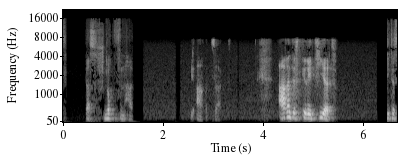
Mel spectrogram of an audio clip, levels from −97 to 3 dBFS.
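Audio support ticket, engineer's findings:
Dull, boxy sound from 1.4 to 6.47 s after a 200 ms gap. Spectrogram goes empty above 7.3 kHz, with a new noise floor about 40 dB below the signal and a level shift of a few dB. Input switched to a poorer device is likely.

Short stall from a late packet at 2.23–2.35 s (88 ms) and 3.47–3.53 s (25 ms). Jitter buffer ran dry, so the last sound was held, with no content lost. These show as smeared, repeated waveform stretches.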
